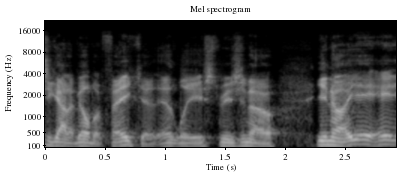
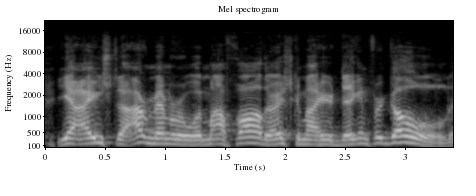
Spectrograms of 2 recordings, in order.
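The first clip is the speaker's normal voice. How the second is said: put-on folksy Western accent, a bit higher; mock Western accent; 3 semitones higher than usual. Politician out west claiming a gold-digging past, mock Western accent. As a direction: play a phony Western prospector accent. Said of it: "they go out west".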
